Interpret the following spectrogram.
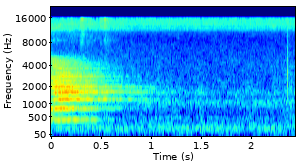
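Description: A trainer's single drawn-out voice command to the dog, one held note that fades within about a second, the cue that takes the dog from a sit into a down at a distance.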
